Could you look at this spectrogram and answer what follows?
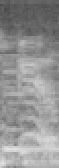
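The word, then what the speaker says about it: Goettl: Gallo. It rhymes with cattle, except it starts with a G and it's spelled really weird. Gallo.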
